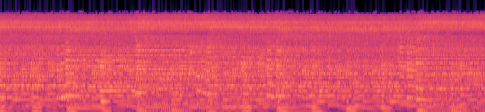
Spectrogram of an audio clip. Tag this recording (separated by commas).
Music, Sound effect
